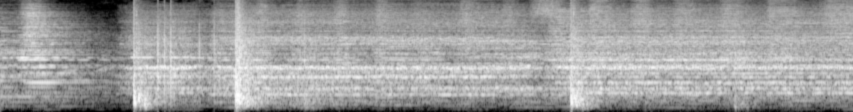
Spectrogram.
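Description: Fireworks going off in three sharp bangs, a little over a second in, about a second later, and near six seconds in, over steady choral music.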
